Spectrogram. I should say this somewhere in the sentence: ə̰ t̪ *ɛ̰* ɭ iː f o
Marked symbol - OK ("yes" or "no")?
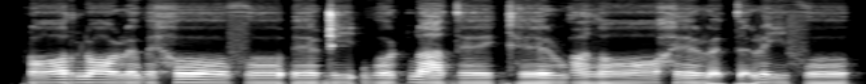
yes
